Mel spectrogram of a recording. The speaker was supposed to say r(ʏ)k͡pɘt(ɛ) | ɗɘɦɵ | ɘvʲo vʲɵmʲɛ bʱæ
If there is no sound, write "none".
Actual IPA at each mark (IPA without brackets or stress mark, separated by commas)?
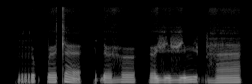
u, ɛ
